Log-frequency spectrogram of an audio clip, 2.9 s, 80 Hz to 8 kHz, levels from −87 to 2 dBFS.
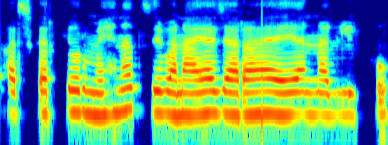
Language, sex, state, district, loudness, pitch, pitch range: Hindi, female, Uttar Pradesh, Etah, -16 LUFS, 215 Hz, 210-220 Hz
